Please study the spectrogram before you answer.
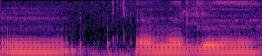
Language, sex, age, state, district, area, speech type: Kannada, male, 18-30, Karnataka, Kolar, rural, spontaneous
